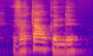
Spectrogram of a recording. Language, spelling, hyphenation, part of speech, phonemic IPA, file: Dutch, vertaalkunde, ver‧taal‧kun‧de, noun, /vərˈtaːlˌkʏn.də/, Nl-vertaalkunde.ogg
- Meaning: translation studies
